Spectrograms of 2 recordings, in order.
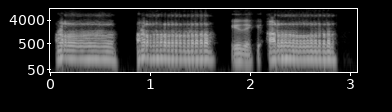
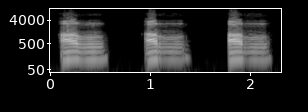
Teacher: ہماری زبان جو ہے وہ ایک کپ کپی سی تاری ہو گئی ہے، وہ بار بار جو ہے وہ لگ رہی ہے، ہٹ رہی ہے، لگ رہی ہے، ہٹ رہی ہے، تو یہ تکرار ہو رہا ہے، یعنی کہ ہر دفعہ ایک نیا حرف جو ہے وہ نکل رہا ہے، جبکہ ہم تلاوت کرتے وقت ایک حرف کو ہم نے پڑھنا ہے، ٹھیک ہے۔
